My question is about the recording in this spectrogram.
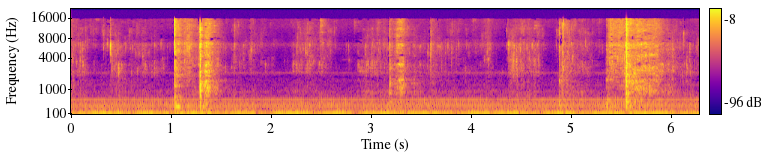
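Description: A spoon stirring elbow macaroni through thick bechamel sauce in a stainless steel pot, with a few short scrapes and clinks against the pot, over a steady low hum.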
